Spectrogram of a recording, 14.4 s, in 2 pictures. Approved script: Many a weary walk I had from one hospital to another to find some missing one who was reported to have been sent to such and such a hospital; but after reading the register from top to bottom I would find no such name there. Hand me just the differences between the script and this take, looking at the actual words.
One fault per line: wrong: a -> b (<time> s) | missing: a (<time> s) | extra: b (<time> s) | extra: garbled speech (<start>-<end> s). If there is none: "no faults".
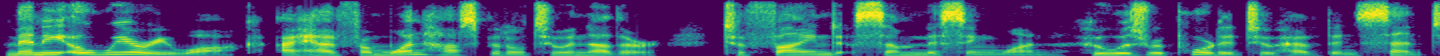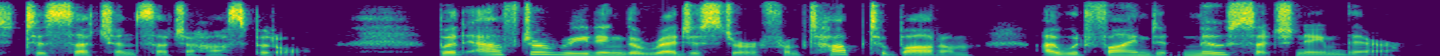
no faults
